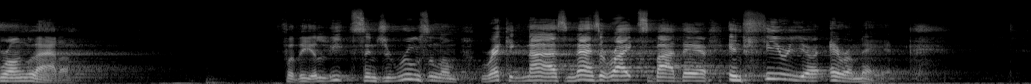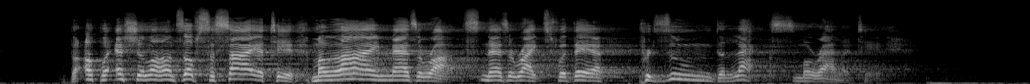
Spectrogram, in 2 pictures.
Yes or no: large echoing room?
yes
